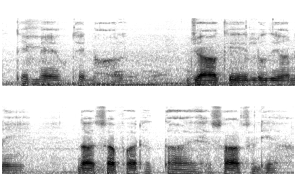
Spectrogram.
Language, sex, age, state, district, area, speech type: Punjabi, male, 45-60, Punjab, Jalandhar, urban, spontaneous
